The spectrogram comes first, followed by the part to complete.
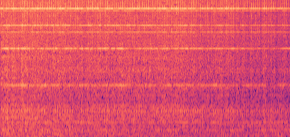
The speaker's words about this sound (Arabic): وبدأت أسمع صوت جرس المنبه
